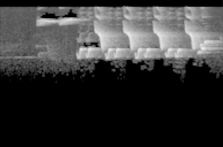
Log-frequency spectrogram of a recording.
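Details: Asian robin kept as a contest songbird, described as imported from China: a thin high whistle, then a fast series of sharp downward-sweeping chirps, about four per second, over a low steady note.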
